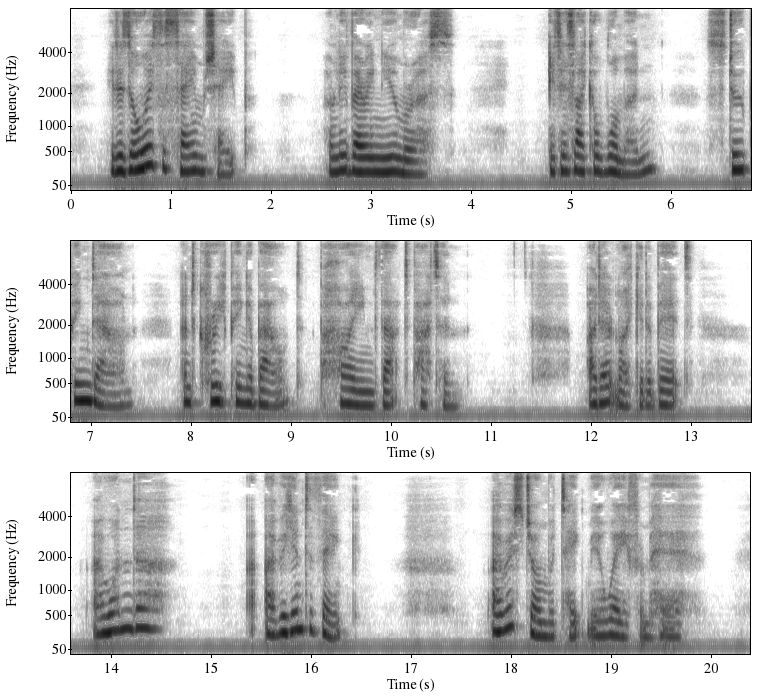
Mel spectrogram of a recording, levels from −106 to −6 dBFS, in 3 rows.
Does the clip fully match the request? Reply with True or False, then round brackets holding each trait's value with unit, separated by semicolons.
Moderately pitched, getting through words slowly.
False (200 Hz; 125 wpm)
